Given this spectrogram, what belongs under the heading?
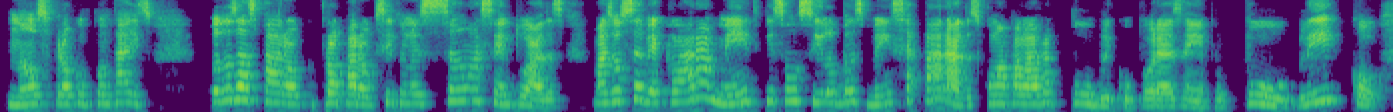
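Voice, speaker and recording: A woman's voice: fairly high pitch, a little fast, a bit bright. A woman teaching an exam-prep grammar lesson, spelling out syllables and checking in with "certo?". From Brazil.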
